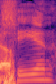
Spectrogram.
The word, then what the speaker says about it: Hashian: Hashian, I believe is how it's pronounced.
